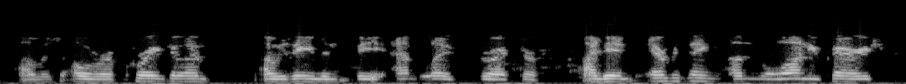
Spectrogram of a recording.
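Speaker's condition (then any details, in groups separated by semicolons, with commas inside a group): ALS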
